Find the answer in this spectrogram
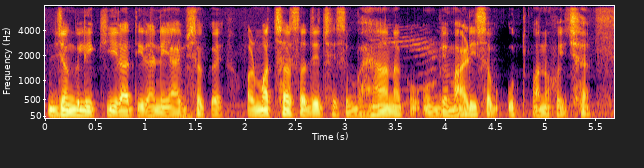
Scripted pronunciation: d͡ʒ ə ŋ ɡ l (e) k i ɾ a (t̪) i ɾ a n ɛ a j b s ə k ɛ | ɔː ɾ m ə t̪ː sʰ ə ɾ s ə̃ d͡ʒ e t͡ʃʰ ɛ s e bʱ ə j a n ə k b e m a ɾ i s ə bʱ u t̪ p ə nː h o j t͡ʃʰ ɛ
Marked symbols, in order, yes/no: no, yes

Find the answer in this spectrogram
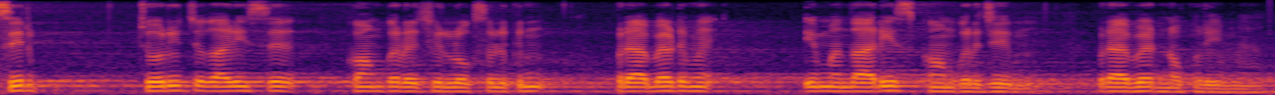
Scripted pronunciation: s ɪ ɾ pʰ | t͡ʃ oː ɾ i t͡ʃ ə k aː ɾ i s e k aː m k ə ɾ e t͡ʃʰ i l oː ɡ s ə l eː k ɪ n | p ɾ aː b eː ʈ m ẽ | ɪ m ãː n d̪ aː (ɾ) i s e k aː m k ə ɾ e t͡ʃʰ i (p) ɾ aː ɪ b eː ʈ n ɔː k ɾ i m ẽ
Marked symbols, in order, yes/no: yes, yes

